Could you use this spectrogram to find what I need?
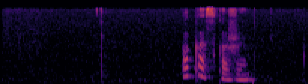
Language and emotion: Russian, neutral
